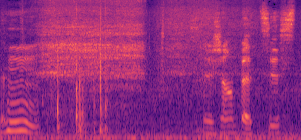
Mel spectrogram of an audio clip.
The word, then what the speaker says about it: Baptiste: And by the way, you don't pronounce the P. You say Baptiste. – Yeah. – Baptiste. Not Baptiste.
